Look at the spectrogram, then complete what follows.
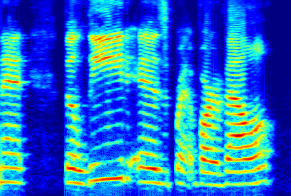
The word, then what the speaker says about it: Varvel: the lead is brett varvell varvel i always say his name wrong so i get stuck saying it wrong brett marvel and he just such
